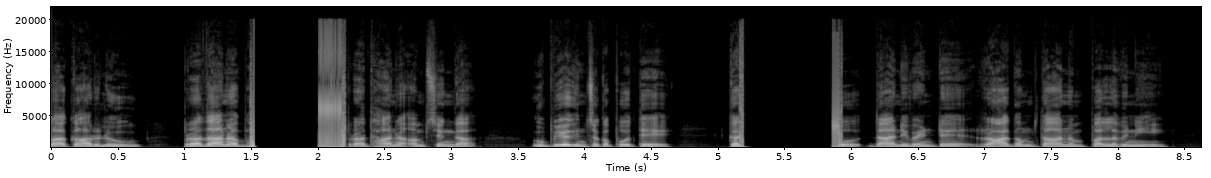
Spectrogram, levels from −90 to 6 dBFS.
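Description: At 1.49 s a pop cuts the speech to near silence for about 0.66 s, then a 50 Hz buzz of about 0.17 s and a second pop precede "ప్రధాన అంశంగా ఉపయోగించకపోతే". At 5.16 s the same happens: a 0.72 s gap and a 47 ms 60 Hz buzz before "దాని వెంటే రాగం". Both are a cable pulled and plugged in. The live plug leaves the jack, and as it goes back in, the tip alone touches first and picks up mains hum.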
